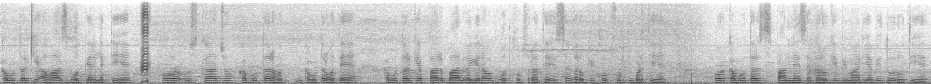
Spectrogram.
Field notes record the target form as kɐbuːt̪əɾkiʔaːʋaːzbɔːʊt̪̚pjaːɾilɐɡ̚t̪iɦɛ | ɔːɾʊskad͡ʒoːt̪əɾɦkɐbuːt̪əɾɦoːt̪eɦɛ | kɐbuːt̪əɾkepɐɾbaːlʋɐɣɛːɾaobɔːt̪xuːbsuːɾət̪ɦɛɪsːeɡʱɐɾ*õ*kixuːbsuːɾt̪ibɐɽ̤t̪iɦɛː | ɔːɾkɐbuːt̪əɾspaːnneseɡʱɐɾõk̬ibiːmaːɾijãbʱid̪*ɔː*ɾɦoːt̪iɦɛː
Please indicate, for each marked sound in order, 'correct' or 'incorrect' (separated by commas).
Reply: correct, incorrect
